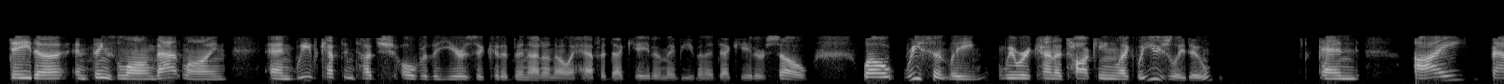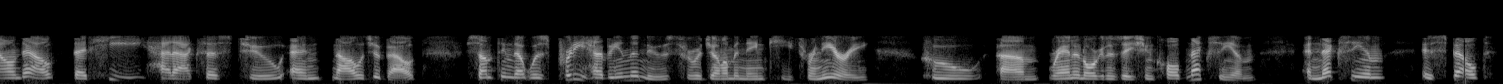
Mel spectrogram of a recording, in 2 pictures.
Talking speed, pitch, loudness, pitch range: 160 wpm, 140 Hz, -26 LUFS, 125-155 Hz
